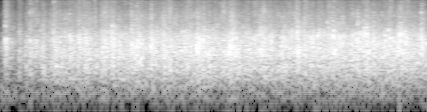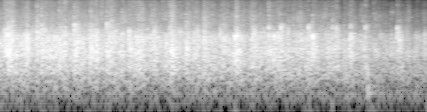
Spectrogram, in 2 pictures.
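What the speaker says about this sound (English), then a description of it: "Please join me in one more round of applause for this class" Sustained audience applause honoring an engineering class at an evening centennial celebration, dense and even clapping that stays at a steady level throughout, heard without talk.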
